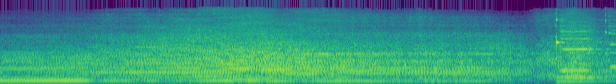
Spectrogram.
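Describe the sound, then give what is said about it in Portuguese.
A car roars past at high speed, its engine whine swelling loud as it nears and fading as it speeds away, with a brief sharper burst of sound at the end. “E a resposta correta é um carro a passar muito depressa, como era óbvio.”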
